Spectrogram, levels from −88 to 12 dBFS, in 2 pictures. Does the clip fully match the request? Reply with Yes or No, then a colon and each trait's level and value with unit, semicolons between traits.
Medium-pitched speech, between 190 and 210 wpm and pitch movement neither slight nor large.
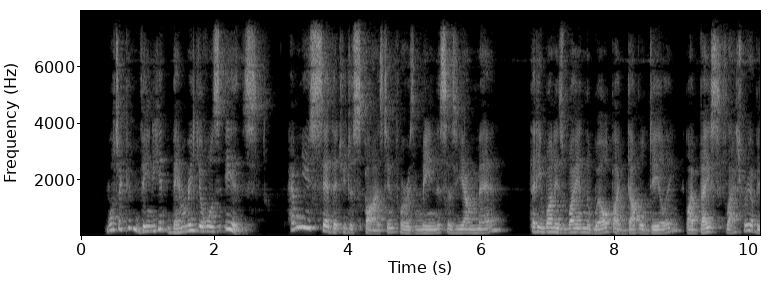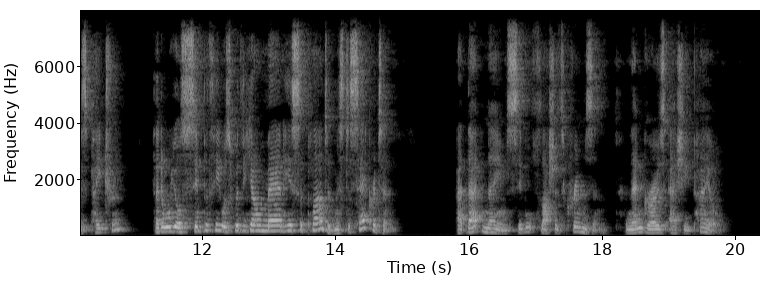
No: medium, 150 Hz; average, 195 wpm; wide, 7.8 semitones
